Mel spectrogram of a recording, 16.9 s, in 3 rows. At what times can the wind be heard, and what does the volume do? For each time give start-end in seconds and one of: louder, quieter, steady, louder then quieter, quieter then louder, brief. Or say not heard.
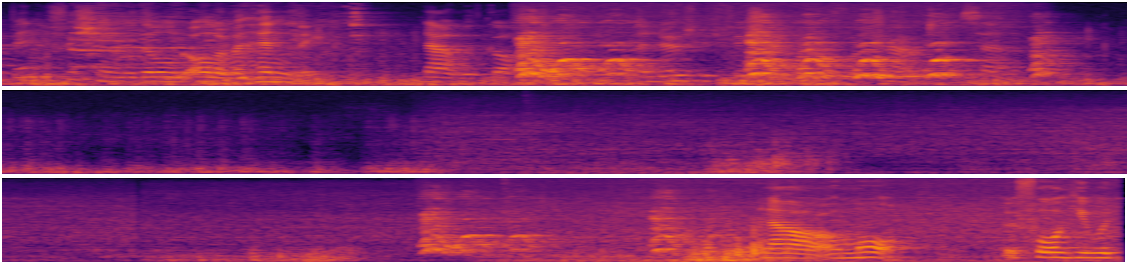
0.0-16.8 quieter then louder.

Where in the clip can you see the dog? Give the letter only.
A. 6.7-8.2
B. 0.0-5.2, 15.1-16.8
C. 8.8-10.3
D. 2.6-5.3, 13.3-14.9
D.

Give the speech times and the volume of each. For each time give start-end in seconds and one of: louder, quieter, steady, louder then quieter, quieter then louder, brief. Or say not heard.
0.0-5.2 quieter
15.1-16.8 brief.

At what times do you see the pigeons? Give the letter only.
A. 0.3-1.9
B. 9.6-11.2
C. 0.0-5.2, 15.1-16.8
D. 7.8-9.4
A.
